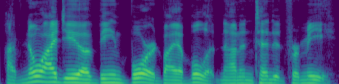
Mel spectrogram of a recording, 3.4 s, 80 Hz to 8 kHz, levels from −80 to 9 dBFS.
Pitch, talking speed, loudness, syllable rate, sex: 125 Hz, 230 wpm, -17 LUFS, 5.8 syllables/s, male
